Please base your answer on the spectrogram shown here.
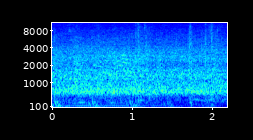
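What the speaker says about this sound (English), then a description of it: "This crowd bringing the energy and noise early." Football stadium crowd at Ohio State versus Notre Dame, a steady loud roar of many voices filling the whole moment with no break.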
